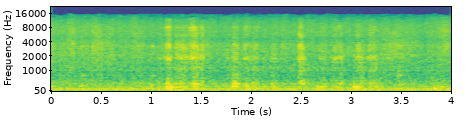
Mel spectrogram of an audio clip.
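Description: Steel Sailor Music (MS) fountain pen nib writing on paper: a few faint, short scratching strokes as a word is written. The steel nib glides a little roughly, audible in the scratch of the nib on the paper.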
